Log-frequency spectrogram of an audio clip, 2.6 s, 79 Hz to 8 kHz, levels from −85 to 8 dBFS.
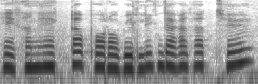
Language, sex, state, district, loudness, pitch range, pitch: Bengali, male, Tripura, West Tripura, -14 LUFS, 200-220 Hz, 210 Hz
